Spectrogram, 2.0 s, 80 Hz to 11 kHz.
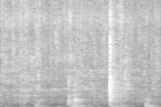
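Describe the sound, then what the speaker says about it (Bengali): Ginger and cumin spices frying in a pan for Bengali aloo dum, a soft continuous sizzle and bubbling with a few light stirring scrapes, close and moderately quiet, with no talking. "আমি একটু ভালো করে এটা কষাবো 2 মিনিট।"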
